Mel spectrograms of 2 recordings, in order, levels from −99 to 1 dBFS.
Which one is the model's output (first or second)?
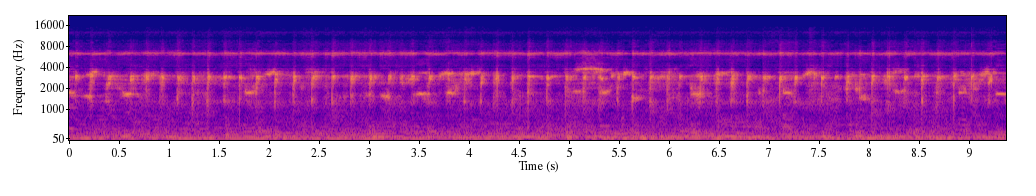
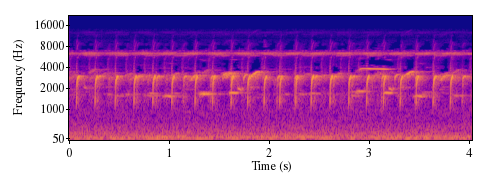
first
